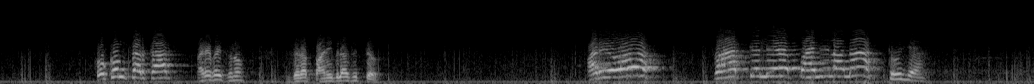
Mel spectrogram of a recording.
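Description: A man speaks loudly.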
